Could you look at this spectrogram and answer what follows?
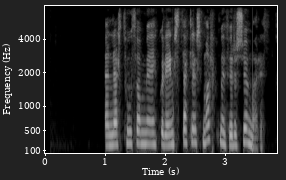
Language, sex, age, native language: Icelandic, female, 40-49, Icelandic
